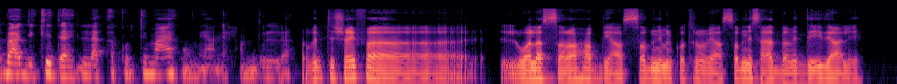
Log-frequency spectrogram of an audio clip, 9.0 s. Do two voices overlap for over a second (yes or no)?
no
